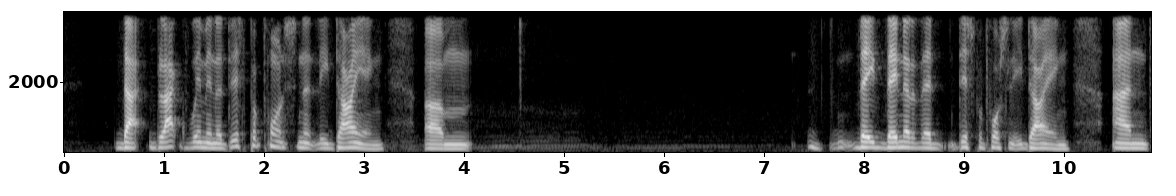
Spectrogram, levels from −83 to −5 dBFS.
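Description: Twice in this speech, about 30 ms of audio failed to reach the decoder in time, producing short concealed packet loss. The receiver bridged each gap by extending the preceding sound and then crossfading back into the real signal. At 0.89 to 0.94 s, just before "women are disproportionately dying", and at 9.07 to 9.13 s, right after "they know that they're", this comes across as a brief smeared wobble. The narrowband call path, with nothing above 4 kHz, dulls the surrounding audio.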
